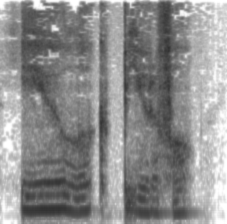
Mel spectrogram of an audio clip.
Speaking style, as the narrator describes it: he sighed

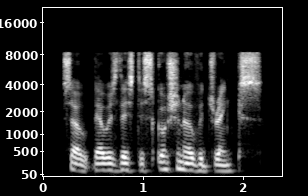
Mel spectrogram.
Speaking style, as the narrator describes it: Jen Rafferty said

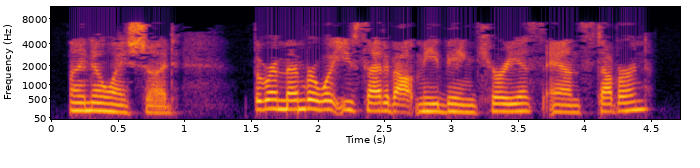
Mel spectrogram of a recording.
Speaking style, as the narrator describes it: Eleanor sighed

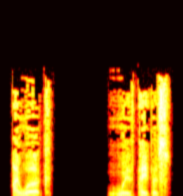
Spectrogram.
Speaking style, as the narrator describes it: said, hesitantly

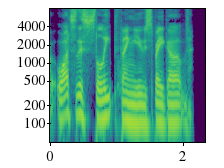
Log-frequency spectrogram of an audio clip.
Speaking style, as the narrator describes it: Cage chuckled

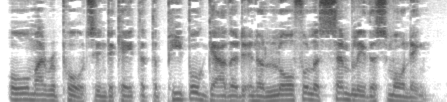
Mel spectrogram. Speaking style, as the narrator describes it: he attempted to shout over the tumult, but I only heard him because I was nearby

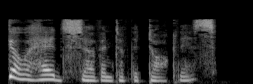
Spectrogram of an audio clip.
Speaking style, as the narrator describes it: she hisses

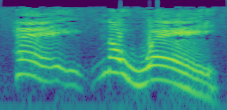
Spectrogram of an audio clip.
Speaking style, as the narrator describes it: I cried

